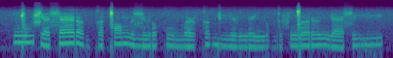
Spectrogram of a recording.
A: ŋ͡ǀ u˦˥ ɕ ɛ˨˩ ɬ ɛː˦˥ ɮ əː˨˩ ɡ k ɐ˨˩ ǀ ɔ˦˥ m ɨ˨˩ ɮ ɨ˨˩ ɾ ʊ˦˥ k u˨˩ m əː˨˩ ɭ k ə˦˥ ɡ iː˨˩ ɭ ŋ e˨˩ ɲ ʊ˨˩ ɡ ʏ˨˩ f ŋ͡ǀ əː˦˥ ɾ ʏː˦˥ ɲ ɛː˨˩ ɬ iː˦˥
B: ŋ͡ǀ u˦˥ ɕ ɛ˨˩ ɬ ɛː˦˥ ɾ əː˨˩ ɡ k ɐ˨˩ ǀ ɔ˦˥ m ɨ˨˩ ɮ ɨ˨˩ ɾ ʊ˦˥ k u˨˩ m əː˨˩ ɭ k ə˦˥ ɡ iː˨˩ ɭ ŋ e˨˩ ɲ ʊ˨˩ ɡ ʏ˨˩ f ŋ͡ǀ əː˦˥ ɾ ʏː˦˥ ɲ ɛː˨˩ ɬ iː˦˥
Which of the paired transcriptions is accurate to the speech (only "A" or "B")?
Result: B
